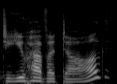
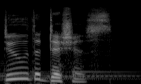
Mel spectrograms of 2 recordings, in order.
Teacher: our questions go upward and when we command we go lower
